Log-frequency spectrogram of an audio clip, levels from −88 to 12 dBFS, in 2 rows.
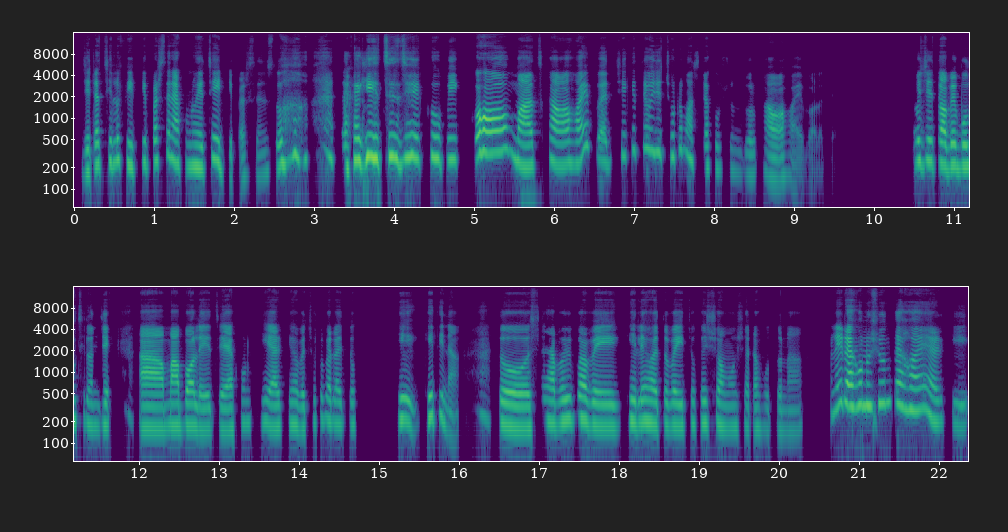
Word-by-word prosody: যেটা 210 +5 -1
ছিল 240 0 -5
50% 240 - -5
এখন 220 -1 -15
হয়েছে 205 +5 -3
80%। 160 -5 -12
সো 220 - -4 0.8
দেখা 235 +5 +2
গিয়েছে 290 0 +7 0.2
যে 295 +1 +4 0.2
খুবই 265 -2 -1 0.3
কম 335 +2 +10 0.2
মাছ 210 -1 +5
খাওয়া 225 -3 +3
হয়। 235 +11 0 0.2
বাট - - -2 0.2
সেক্ষেত্রে 345 +5 -12
ওই 340 - -3
যে - - -3
ছোট 290 - -8
মাছটা 245 -7 -8
খুব 200 0 -17
সুন্দর 165 -3 -18
খাওয়া 145 -3 -2
হয় - - -19
বলা - - -26
যায়। - - -52 1.0
ওই 245 - -2
যে - - +1
তবে 220 -1 +5
বলছিলাম 210 -4 -4
যে, 180 - -1 0.4
আ - - +4 0.3
মা 180 - +5
বলে 180 -2 +2 0.2
যে 165 - -7
"এখন 195 +5 -15
খেয়ে 200 -2 -7
আর 170 - -2
কি - - -31
হবে? 165 -2 -7
ছোটবেলায় 200 -2 -8
তো - - -15 0.6
খে 220 - -3 0.3
খেতি 235 +1 -4
না। - - -8 0.6
তো 195 - -5 0.4
স্বাভাবিকভাবে 205 0 -1 0.4
খেলে 200 -1 -3
হয়তো 185 0 -3
বা - - -1
এই 175 - -5
চোখের 190 +1 -8
সমস্যাটা 170 -2 -8
হত 160 - -22
না।" 150 - -16 0.5
মানে 280 +5 -8
এটা 350 -3 +8
এখনো 340 0 +3
শুনতে 365 0 -1
হয় 300 0 +2
আরকি। 200 -2 -9
210 Hz, 165 wpm, -22 LUFS, 185-265 Hz, 1.0 s, কম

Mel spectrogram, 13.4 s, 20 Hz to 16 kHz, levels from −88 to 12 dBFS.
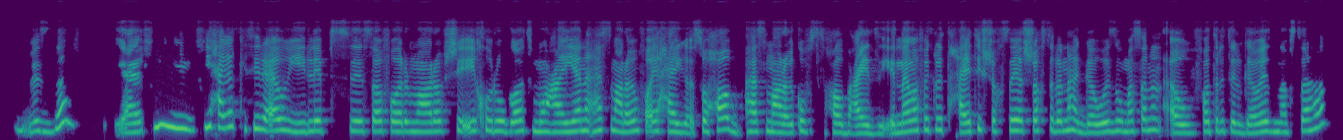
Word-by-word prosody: بالضبط، 285 - -2 0.3
يعني 240 - 0
في 360 - -1 0.4
في 355 +5 0
حاجات 360 +1 +1
كتيرة 315 -2 0
أوي، 275 -4 +1
لِبس، 270 +1 -2
سفر، 260 -1 0
ما 250 - -2
أعرَفش 255 +2 0
إيه، 265 - 0
خروجات 265 0 0
معيّنة، 250 +2 +2
هاسمَع 285 -3 0
رأيهم 255 +3 +1
في - - -3
أي 265 - +1
حاجة، 245 -4 -1
صحاب، 265 -1 +1
هاسمَع 250 -2 +2
رأيكم 220 +4 0
في 255 - -11
الصحاب 225 -3 -3
عادي، 200 0 -1
إنما 245 +5 +2
فكرة 295 0 -3
حياتي 240 +6 0
الشخصية، 275 -1 0
الشخص 270 +1 -3
اللي 260 - +1
أنا 285 +2 +1
هاتجوّزه 240 +2 0
مثلًا 285 +3 -3
أو 220 0 +1
فترة 255 +4 -4
الجواز 230 +2 +1
نفْسها 280 - -2
260 Hz, 170 wpm, -22 LUFS, 245-280 Hz, 0.4 s, معيّنة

